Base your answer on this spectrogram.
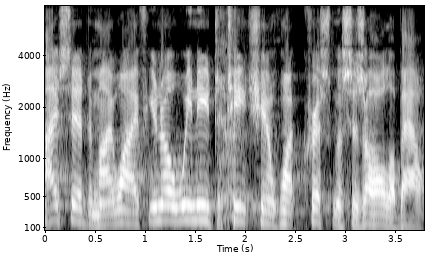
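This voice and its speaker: This man talks at a moderate pace with lively intonation and a fairly high pitch. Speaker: deacon. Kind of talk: talk to a lunch group. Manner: moves around while talking.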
